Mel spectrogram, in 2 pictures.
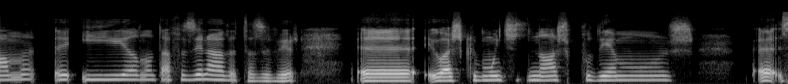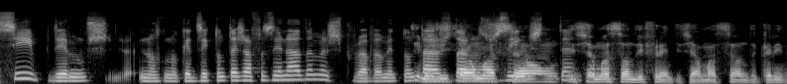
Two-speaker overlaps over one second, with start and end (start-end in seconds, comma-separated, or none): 12.0-13.7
